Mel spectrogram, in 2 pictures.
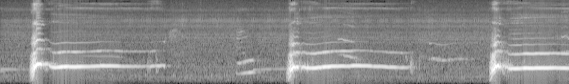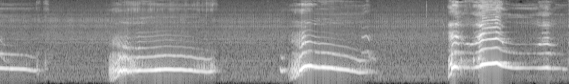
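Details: Two pet Chihuahuas, Ace in front and brown Oscar learning to join in, howling as Ace does when he can't find his mom: six long steady howls starting with a sharp rise, each lasting about a second, with short pauses between.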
